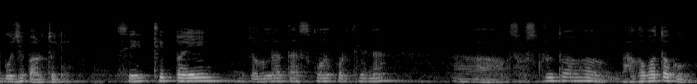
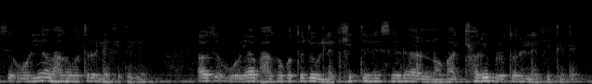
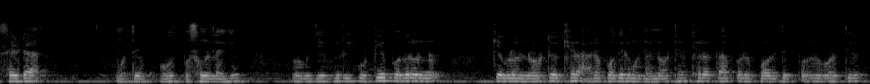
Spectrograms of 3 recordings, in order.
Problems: low volume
